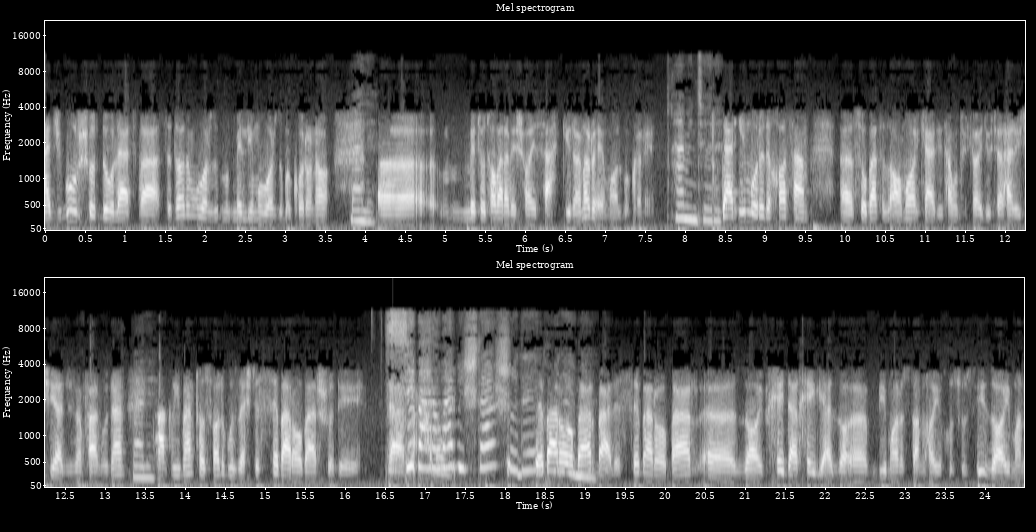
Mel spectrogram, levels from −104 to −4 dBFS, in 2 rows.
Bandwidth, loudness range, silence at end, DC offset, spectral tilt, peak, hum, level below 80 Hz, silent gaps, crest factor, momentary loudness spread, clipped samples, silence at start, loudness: 11.5 kHz; 3 LU; 0 s; under 0.1%; -3 dB/octave; 0 dBFS; none; -46 dBFS; none; 18 dB; 10 LU; under 0.1%; 0 s; -18 LUFS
